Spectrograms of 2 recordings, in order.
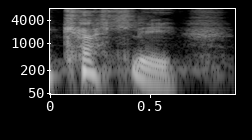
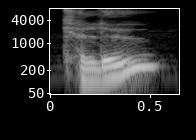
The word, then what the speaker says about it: Cylu: In Welsh, that'd be Cully. But really? Nice. Yeah, but I English, Cully, Calloo, Kailu, Silu.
